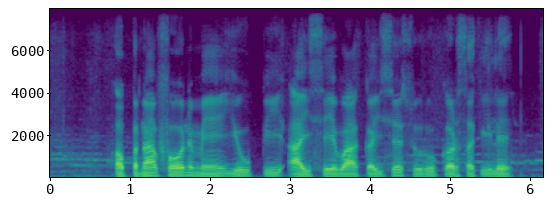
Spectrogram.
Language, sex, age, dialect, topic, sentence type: Magahi, male, 18-24, Western, banking, question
